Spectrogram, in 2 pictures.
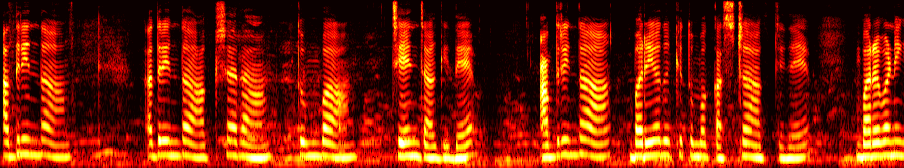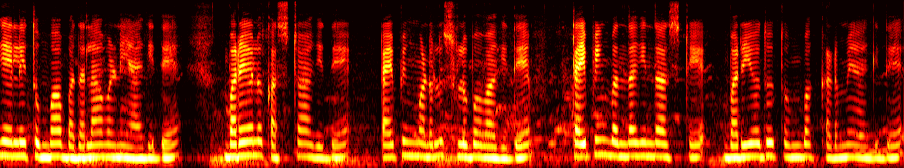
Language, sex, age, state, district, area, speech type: Kannada, female, 18-30, Karnataka, Chikkaballapur, rural, spontaneous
